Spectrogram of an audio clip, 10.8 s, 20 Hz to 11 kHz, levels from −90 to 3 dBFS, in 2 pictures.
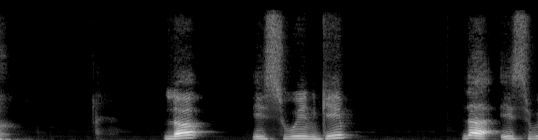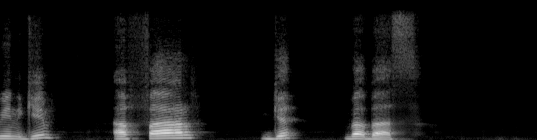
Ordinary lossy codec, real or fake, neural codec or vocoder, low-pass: AAC, 64 kbps; fake; codec, 24 kHz, 0.9 kbps, DualCodec; 9.9 kHz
